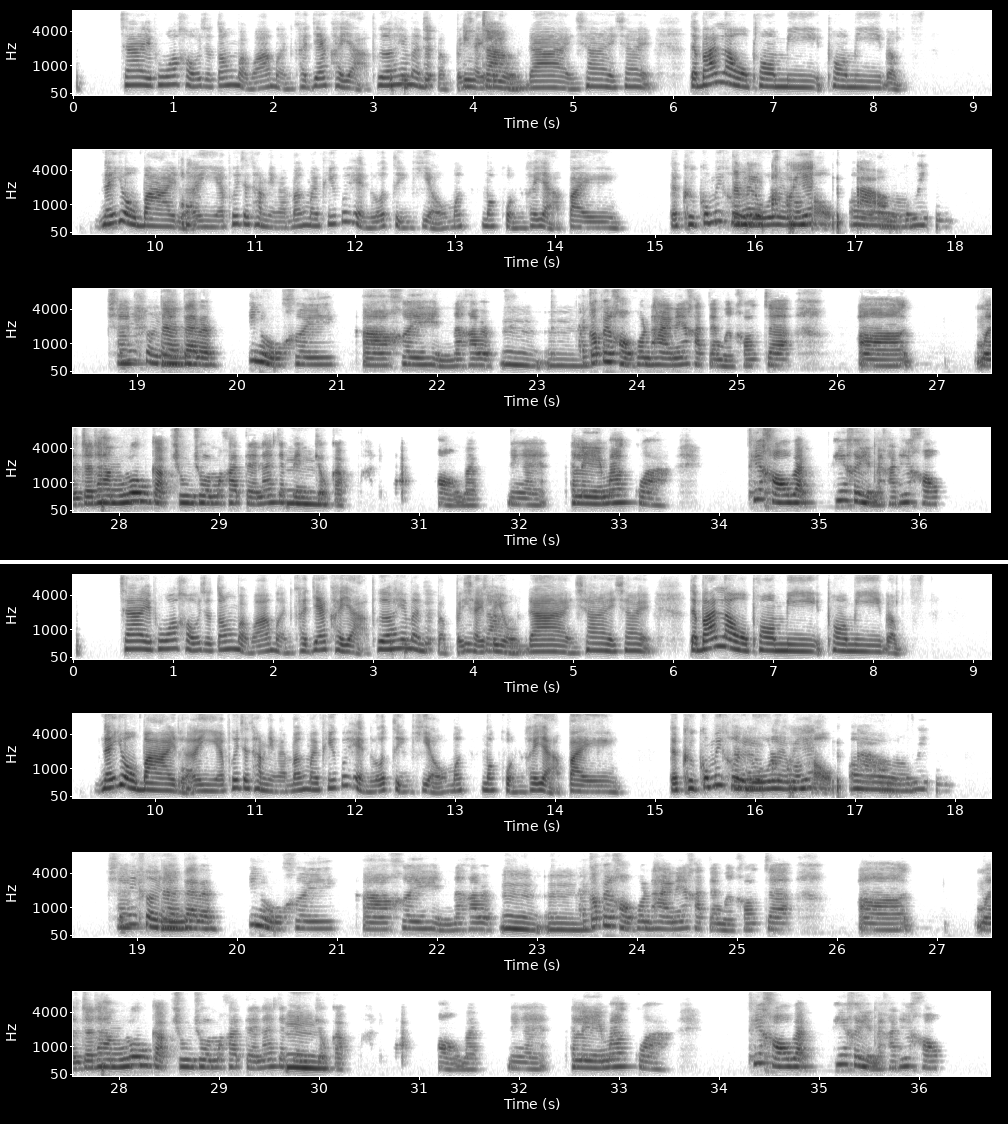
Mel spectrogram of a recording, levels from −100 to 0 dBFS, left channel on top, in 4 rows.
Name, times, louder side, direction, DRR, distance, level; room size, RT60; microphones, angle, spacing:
voice 1, 0.5-8.3 9.4-14.7 15.2-17.6 18.8-19.8 22.6-23.6 29.7-30.2, right 4 dB, 75° right, 0.8 m, -32 dB
voice 2, 3.9-4.6 10.3-10.4 15.8-16.6 17.0-18.0 18.7-19.8 20.1-21.0 21.3-22.6 23.4-25.8 26.2-26.8 27.4-30.3 30.8-30.9 31.2-31.6 31.9-33.7 34.3-36.2, left 5 dB, 45° left, 0.6 m, -32 dB
3.9 x 2.4 x 2.4 m
head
